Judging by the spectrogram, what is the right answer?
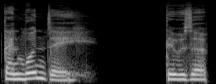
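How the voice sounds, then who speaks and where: An actress voicing a gentle, caring young female soldier in a game cutscene, speaking softly and earnestly. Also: fairly high pitch, unhurried, dry recording, studio quality. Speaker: game character. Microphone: close studio mic.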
